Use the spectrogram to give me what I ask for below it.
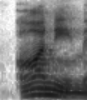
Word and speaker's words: anime: anime i myself have been pronouncing it incorrectly anime is pronounced a-h-k-n-e-e-m-a-y ah and of course that word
